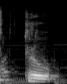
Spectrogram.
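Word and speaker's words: through: माने रात और ऐसी एग्जांपल है हाई और थ्रू इन दोनों में वर्ड के लास्ट में जी एच है यह साइलेंट है तो इसे हाई पढ़ेंगे और इसे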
